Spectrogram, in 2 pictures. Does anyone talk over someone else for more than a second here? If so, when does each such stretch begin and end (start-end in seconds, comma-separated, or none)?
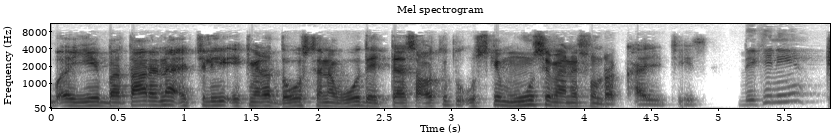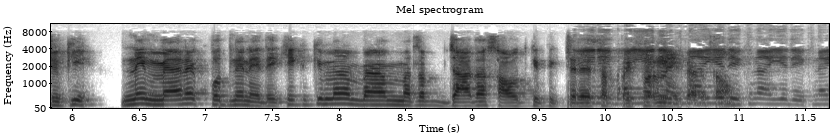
9.7-11.1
